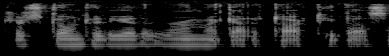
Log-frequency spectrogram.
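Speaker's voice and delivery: speaking in a whisper. Speaking in character, asking another character to step aside: whispering. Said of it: "I sit on his shoulder and I whisper".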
